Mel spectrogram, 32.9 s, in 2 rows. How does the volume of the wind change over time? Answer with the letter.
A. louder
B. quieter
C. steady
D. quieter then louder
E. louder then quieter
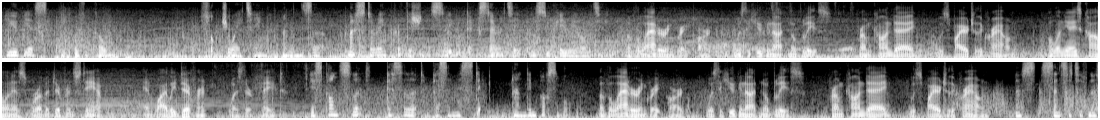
B.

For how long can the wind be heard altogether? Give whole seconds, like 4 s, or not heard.
33 s.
